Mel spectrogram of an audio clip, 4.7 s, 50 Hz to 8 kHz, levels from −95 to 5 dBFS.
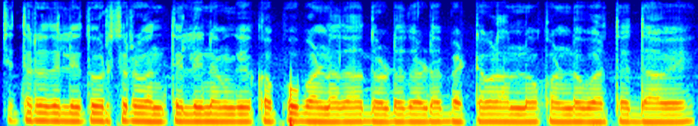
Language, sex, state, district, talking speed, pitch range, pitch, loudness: Kannada, male, Karnataka, Bidar, 140 wpm, 125-130 Hz, 125 Hz, -19 LUFS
